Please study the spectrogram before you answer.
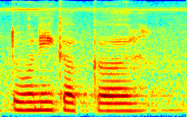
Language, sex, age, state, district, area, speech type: Goan Konkani, female, 18-30, Goa, Pernem, rural, spontaneous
